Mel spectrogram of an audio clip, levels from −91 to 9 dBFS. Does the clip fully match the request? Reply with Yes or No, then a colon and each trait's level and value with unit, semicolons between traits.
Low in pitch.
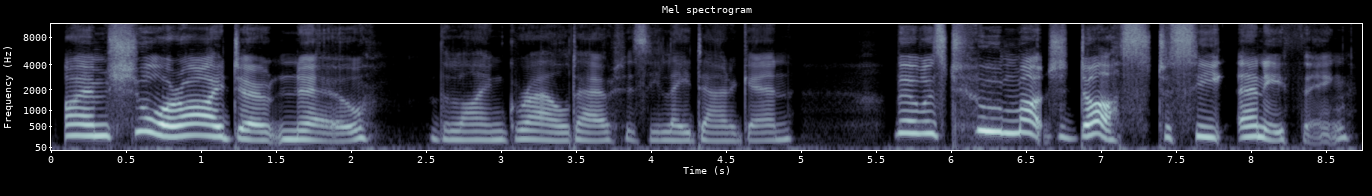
No: high, 220 Hz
